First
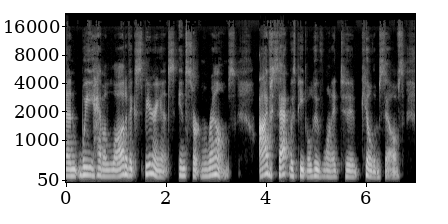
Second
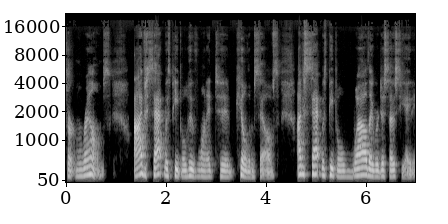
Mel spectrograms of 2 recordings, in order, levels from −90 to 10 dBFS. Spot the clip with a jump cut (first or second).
second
